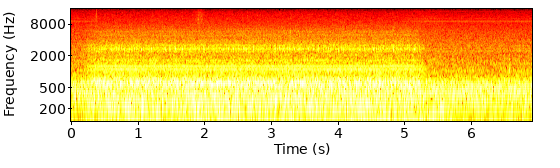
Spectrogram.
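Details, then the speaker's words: Palstar PS-30M power supply after its noisy fan was replaced with a new fan: steady, soft whir with a faint high hum, much quieter than before. "Well, here's the power supply with the new fan, and as you can hear, the new fan is a lot quieter."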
